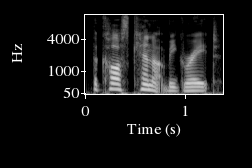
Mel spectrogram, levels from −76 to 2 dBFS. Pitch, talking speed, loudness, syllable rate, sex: 180 Hz, 215 wpm, -18 LUFS, 4.9 syllables/s, female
